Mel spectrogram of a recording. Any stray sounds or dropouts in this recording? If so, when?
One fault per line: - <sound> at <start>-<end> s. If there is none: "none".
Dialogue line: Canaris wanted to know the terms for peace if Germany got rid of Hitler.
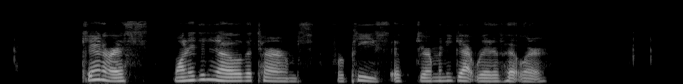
none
